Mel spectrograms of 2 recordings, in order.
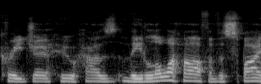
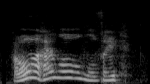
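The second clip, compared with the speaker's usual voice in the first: put-on old hag voice; 10 semitones higher than usual. Giving a quiz answer about an old lady who becomes the Hag: the Hag voice. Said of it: "was that meant to be the Hag?".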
